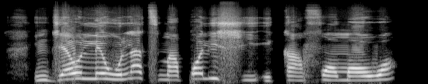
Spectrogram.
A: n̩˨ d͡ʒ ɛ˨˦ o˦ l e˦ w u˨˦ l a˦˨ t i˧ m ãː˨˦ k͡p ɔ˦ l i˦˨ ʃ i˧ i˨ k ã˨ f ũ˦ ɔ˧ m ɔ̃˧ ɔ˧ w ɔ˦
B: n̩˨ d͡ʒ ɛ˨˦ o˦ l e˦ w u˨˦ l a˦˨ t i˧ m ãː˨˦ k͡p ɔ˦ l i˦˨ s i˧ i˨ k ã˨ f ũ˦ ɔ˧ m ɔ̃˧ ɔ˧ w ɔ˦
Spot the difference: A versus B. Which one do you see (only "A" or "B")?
A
